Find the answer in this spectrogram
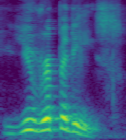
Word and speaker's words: Euripides: you'll see that it looks like europeanus it's pronounced euripides okay now euripides was even younger than his contemporary sophocles okay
